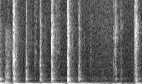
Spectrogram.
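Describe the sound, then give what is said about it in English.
Quick, irregular clicks of keys being tapped on a computer keyboard as a website address is typed in, fairly loud, about a dozen strokes in a short burst with no voices. “And let me just type in the website.”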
